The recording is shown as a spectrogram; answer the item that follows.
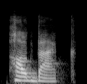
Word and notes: hogback: Indian

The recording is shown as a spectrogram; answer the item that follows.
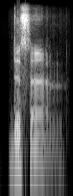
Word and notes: discern: British English

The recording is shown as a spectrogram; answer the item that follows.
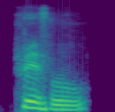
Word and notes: prevue: Indian

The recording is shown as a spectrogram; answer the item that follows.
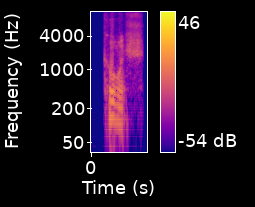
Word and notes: cuish: American English

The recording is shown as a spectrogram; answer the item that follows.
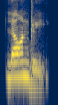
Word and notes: laundry: Indian

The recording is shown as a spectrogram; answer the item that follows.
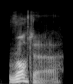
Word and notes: rotter: British English

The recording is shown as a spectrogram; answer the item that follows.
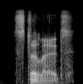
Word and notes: starlet: British English

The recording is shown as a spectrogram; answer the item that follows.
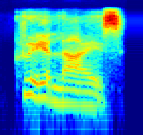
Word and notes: creolize: Indian

